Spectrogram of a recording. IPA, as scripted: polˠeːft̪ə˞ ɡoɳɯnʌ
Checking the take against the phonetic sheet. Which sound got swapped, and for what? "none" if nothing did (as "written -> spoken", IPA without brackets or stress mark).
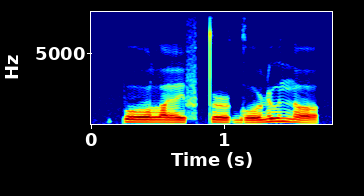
none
